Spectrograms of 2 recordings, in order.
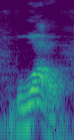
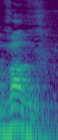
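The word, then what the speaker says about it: וו: Ito ay wow. Wow. Okay. Kailang binibigkis ito ng isa, vav. Vav. Vav. Pero ito ay binabanggit natin ng wow.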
